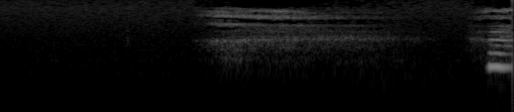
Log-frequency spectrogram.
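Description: One drawn-out, breathy yawn lasting just over a second, with a faint voiced groan running through it, fairly quiet, followed by a brief louder vocal sound at the end.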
